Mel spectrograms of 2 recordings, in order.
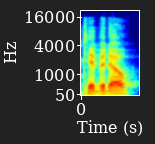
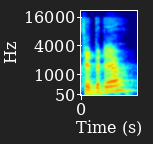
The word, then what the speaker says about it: Thibodeaux: i think every time can we just could we make a switch to just thibodeaux thibodeaux yeah tibeto let's do tibeto kayvon thibodeaux it's not fibido no i don't think it's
